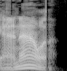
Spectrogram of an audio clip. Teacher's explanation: The word hour starts with the letter H, which is a consonant. However, the H in hour is silent, and the word starts with the vowel sound though.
